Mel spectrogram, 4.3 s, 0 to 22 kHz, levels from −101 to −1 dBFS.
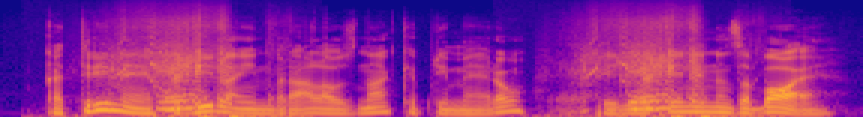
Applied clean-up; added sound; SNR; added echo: none; Squeak; 4 dB; none.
